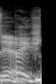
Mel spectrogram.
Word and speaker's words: Pest: It's Pest. It's actually pronounced Pest.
